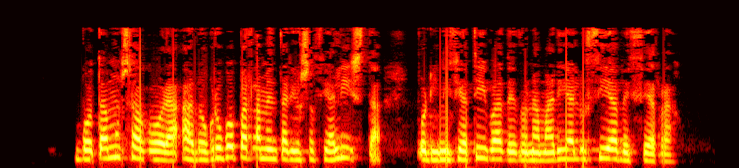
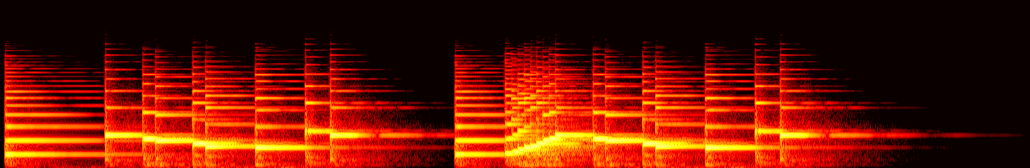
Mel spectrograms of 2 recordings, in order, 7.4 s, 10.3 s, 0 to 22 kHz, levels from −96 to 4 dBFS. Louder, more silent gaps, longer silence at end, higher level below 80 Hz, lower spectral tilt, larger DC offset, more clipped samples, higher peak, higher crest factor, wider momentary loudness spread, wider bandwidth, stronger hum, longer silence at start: about the same, -14 LUFS vs -16 LUFS; neither; second, 0.7 s vs 1.8 s; about the same, -54 dBFS vs -56 dBFS; second, -5 dB/octave vs -6.5 dB/octave; neither; neither; about the same, 0 dBFS vs -2 dBFS; about the same, 14 dB vs 16 dB; second, 6 LU vs 10 LU; first, 11.5 kHz vs 6 kHz; neither; first, 0.75 s vs 0.05 s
